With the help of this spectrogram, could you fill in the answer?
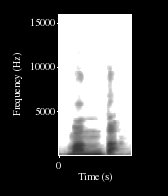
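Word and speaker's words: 많다: Double berikutnya ada kata nien dan hien dan hiemu dengan huruf konsonan maka yang akan dibaca adalah ni-nya saja. Hit-nya kita abaikan. Contoh kosakata pertama ada manta.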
